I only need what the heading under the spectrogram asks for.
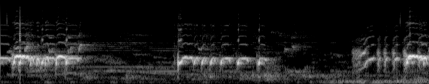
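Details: Calling female zebra dove, the sound aimed at attracting the male: three short bursts of quick, rolling coo notes with quiet gaps between them.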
